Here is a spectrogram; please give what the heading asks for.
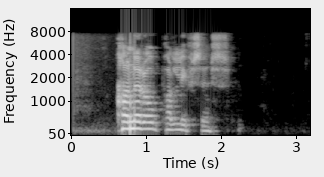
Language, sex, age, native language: Icelandic, female, 60-69, Icelandic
